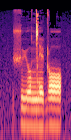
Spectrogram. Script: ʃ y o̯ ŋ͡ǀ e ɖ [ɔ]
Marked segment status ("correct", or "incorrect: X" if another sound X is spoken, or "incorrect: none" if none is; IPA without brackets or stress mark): correct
